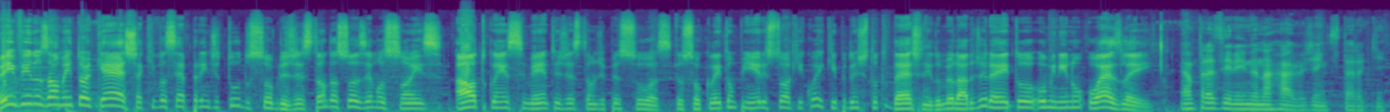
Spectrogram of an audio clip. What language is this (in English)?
Portuguese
